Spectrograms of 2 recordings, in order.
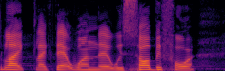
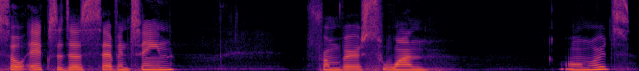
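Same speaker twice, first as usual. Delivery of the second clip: ordinary talk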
